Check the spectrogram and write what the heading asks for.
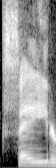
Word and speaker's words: Sade: But it's like, what is it, that musician, Sade or something like that, and her name is spelled S-A-D-E, like Sade or Sadie, but it's Sade.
